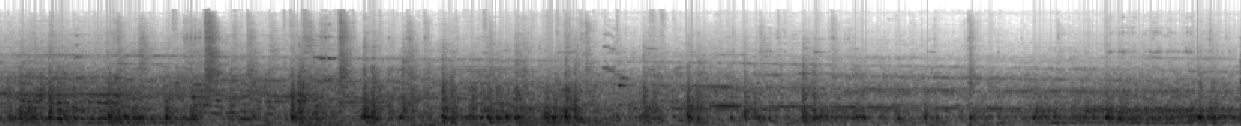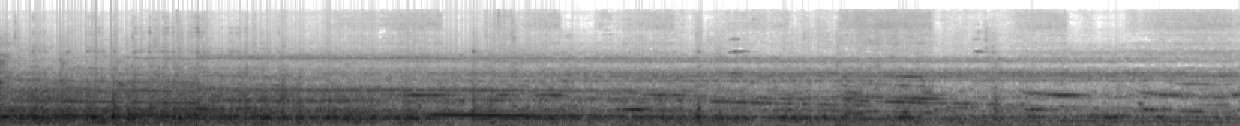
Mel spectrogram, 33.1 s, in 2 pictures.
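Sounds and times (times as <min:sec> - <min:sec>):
train wheels clacking over rail joints: 0:00.0 - 0:19.3.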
